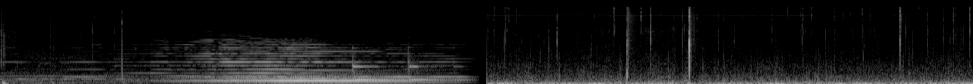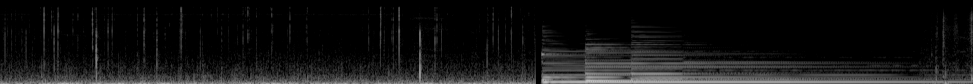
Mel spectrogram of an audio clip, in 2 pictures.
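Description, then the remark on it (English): A campfire crackles steadily for about ten seconds, a dense rustling hiss dotted with sharp pops and snaps, bracketed by tonal music before and after. “Around this campfire, thank you for joining me in the camp of the beyond.”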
